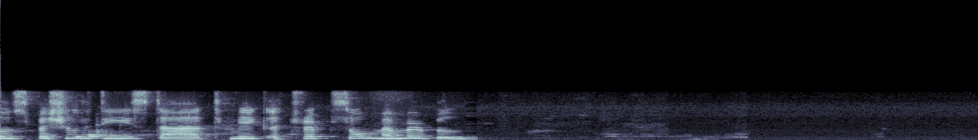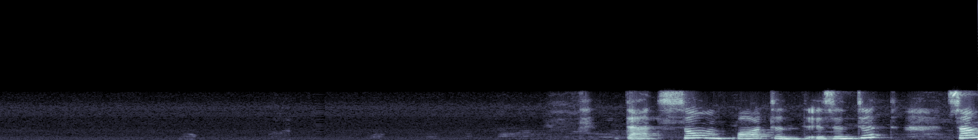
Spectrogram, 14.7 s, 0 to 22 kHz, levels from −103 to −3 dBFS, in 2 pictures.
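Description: Throughout, the speech has a breathy, grainy upper edge, likely from Bluetooth LC3 compression at a low bitrate, with missing treble refilled by noise rather than simply dulled. At 3.50 to 3.58 s, 9.71 to 9.75 s and 12.83 s come lost LE Audio frames: the decoder repeats the last spectrum with scrambled phase, smearing the sound into noise instead of clicking.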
